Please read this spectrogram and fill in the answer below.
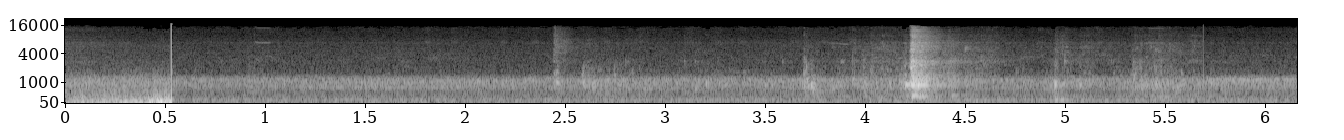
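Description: Handling noises from a plastic bucket being picked up: a few light knocks and clicks, and one louder creaking clatter about four seconds in, over a steady background hum. At the start a low rumble cuts off with a sharp click half a second in.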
